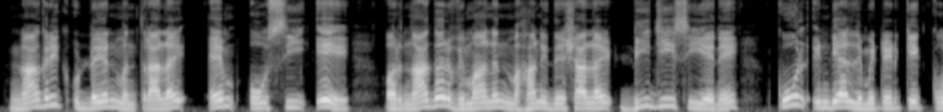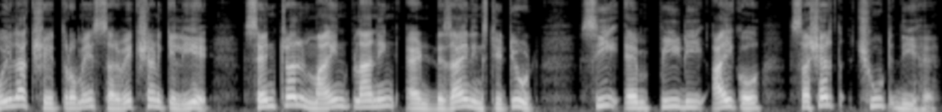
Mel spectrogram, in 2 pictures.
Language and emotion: Hindi, neutral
